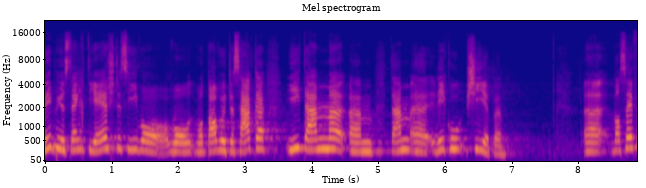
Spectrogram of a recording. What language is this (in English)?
Swiss German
